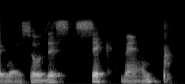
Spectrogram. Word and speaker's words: Sikh: The crib notes is about 4 years ago in Kamloops, a Sikh gentleman. Now we say Sikh, it's actually pronounced Sikh. Okay.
